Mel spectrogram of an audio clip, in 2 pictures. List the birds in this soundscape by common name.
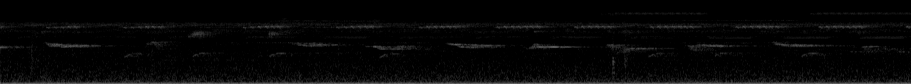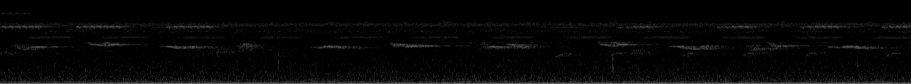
Dull-capped Attila, White-necked Thrush, Cinnamon-throated Woodcreeper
